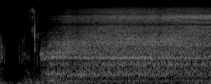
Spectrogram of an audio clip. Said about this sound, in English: Now purge your breath by sipping it in through your lips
